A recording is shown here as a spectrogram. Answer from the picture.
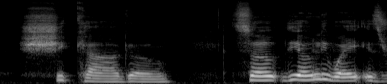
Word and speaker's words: Chicago: charm Chapel chimney and as a she sound in the name of the city of Chicago Chicago so choir character charisma chameleon chemical chemistry chemist charm chapel chimney but the city is called Chicago so the only way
